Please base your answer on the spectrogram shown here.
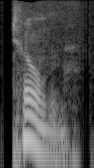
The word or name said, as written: Tombing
